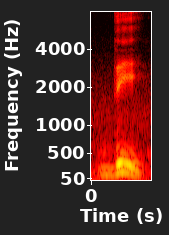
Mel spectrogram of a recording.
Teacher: Huruf dal ni hujung lidah sentuh pada pangkal gigi atas. Di, jangan pada gusi.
